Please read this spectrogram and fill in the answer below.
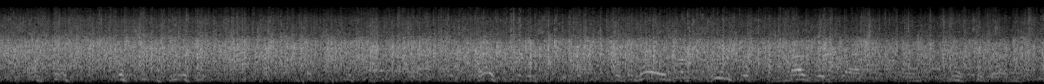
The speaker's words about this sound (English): Now, if you feel that Jesus just heard you, clap your hands again for just a moment. Jesus.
